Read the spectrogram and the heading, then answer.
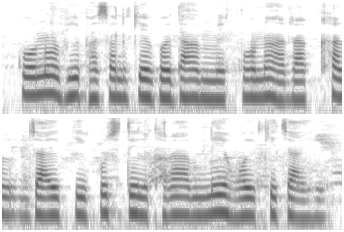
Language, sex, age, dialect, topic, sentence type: Maithili, female, 18-24, Eastern / Thethi, agriculture, question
